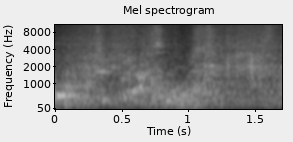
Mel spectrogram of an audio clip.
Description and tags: A weird and a little spooky sound that I somehow have in my collection for years now, but I don't have the slightest idea of how or when it was created...I think it has something unique. I wish it was longer.
noise, sly, sly-voice, voice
